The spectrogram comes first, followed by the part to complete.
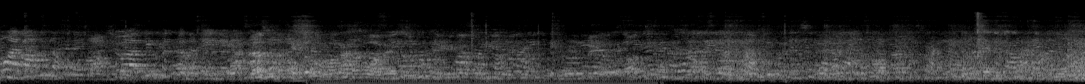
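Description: Speech: a woman and then a man talking into an interviewer's microphone, with the chatter of other people behind.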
